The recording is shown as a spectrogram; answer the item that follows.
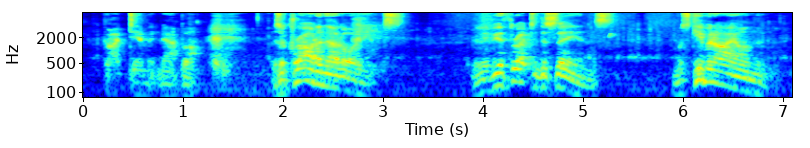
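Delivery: anime-style character voice with big pitch swoops. Voicing a Saiyan in a bit, the speaker does an almost-Vegeta voice. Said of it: "Almost sounds like you're Vegeta".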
